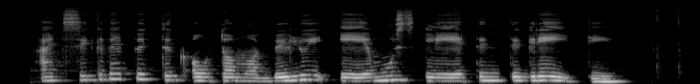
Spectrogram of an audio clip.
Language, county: Lithuanian, Šiauliai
